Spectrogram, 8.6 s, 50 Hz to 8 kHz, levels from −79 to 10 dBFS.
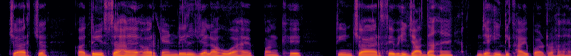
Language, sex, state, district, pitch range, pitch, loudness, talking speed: Hindi, male, Chhattisgarh, Korba, 140-155 Hz, 145 Hz, -23 LUFS, 145 wpm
